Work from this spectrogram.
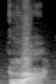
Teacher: र को लुंठित व्यंजन या इसके लिए एक और शब्द है प्रकंपित व्यंजन कहा जाता है। इसलिए कि इसके उच्चारण में जीहवा का अग्र भाग कंपित होता है। उसमें प्रकंपन होता है।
